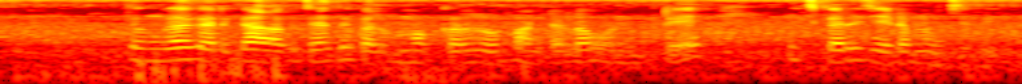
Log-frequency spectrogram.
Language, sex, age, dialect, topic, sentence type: Telugu, female, 36-40, Utterandhra, agriculture, statement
